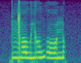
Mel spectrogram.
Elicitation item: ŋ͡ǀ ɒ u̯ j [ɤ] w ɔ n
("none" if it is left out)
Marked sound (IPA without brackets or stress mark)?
ɤ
